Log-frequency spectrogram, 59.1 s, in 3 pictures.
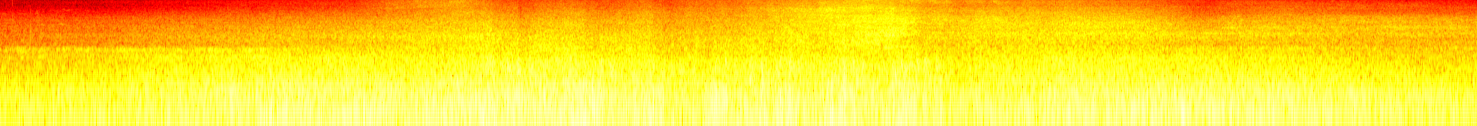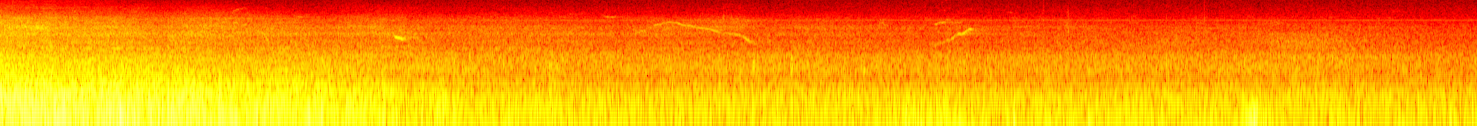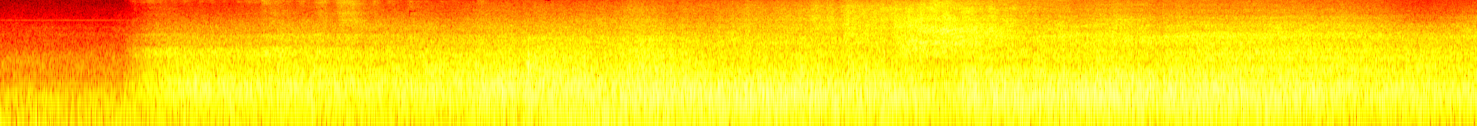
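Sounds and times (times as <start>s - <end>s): electric train rumble: 0.0s - 59.0s
train wheels screeching: 41.1s - 46.2s, 49.2s - 56.5s.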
